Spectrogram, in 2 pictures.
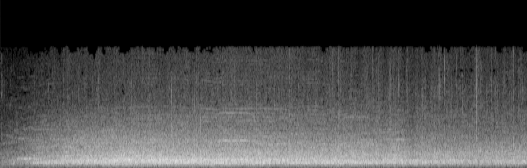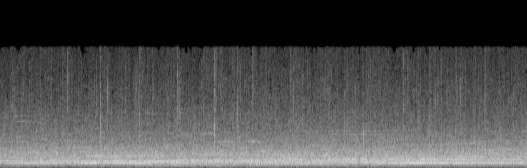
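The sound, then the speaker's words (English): A theater audience gives a standing ovation at the Tony Awards: loud, sustained applause from a large crowd with cheers and whoops mixed in. It swells quickly after a brief quiet start and holds steady to the end. “It's a rapturous standing ovation from these wealthy theater-going clowns.”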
